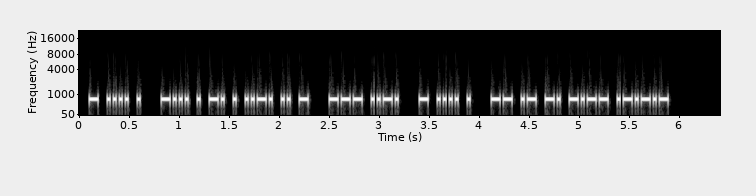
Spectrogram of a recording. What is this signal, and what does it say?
Morse code, heard as a keyed tone, about 40 wpm, 700 Hz. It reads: THE BENEFIT OF THE MANY.
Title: Sentences from Top 1000 Words - Review Part 6 - 40wpm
